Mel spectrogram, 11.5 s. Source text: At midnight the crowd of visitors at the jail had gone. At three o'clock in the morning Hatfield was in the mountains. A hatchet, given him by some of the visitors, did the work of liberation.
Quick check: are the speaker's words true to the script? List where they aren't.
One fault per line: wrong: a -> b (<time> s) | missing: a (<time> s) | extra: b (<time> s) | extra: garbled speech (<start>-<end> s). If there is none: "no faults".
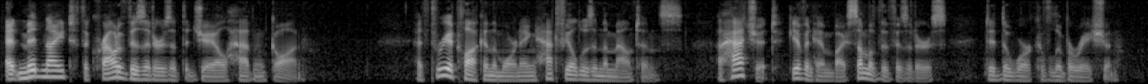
wrong: had -> hadn't (2.4 s)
